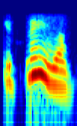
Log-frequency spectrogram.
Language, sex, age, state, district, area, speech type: Hindi, female, 30-45, Uttar Pradesh, Ghazipur, rural, conversation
